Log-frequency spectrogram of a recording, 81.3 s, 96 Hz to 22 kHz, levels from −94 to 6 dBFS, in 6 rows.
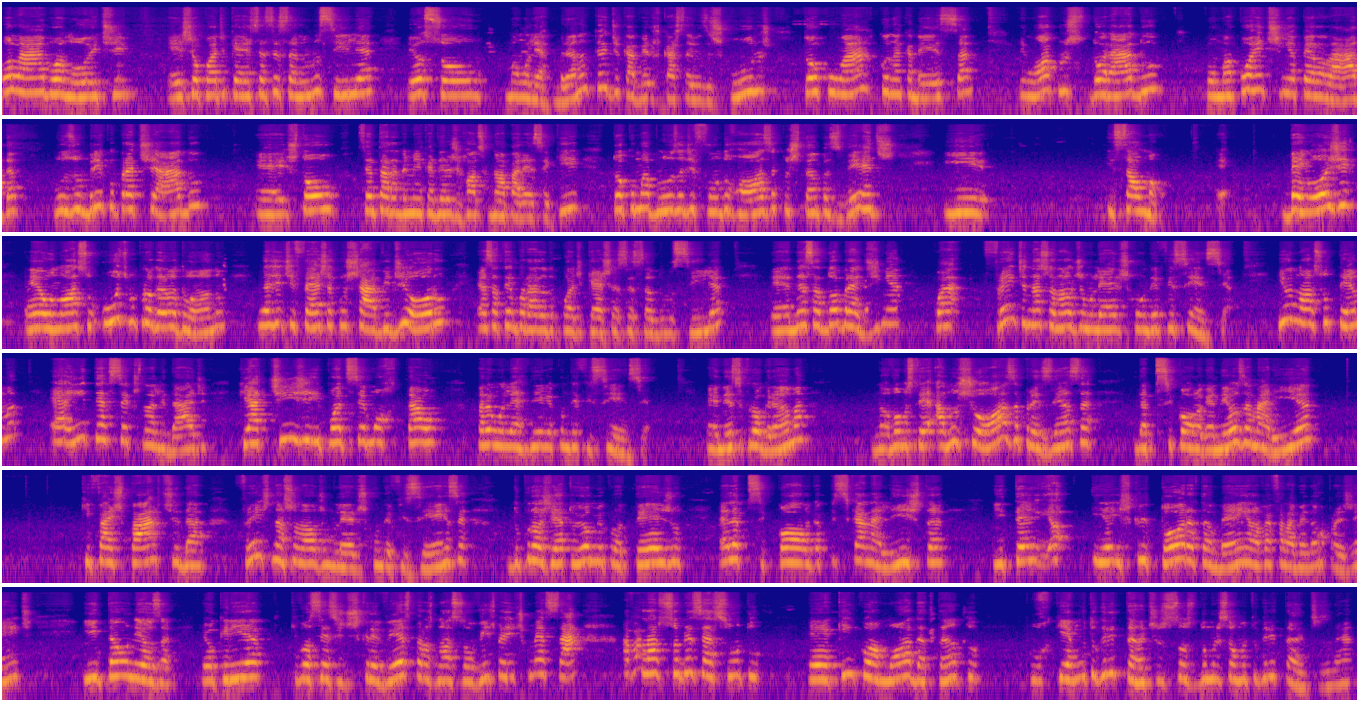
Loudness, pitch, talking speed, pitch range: -21 LUFS, 265 Hz, 140 wpm, 245-295 Hz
